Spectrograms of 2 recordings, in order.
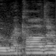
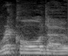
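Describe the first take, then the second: First: "Ricardo" with an open "ah" in the middle; name with "ar". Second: "Ricardo" with an "or" in the middle; name said like "record-o". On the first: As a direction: say "Ricardo" as ri-CAR-do. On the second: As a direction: say "Ricardo" as ri-COR-do. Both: Shown as a demonstration. Tries variants of a heard name.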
